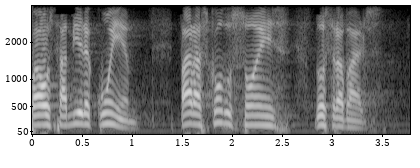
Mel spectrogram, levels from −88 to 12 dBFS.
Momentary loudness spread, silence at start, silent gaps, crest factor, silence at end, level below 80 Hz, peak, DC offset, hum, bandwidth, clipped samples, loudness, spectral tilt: 8 LU; 0 s; none; 14 dB; 0.35 s; -42 dBFS; 0 dBFS; under 0.1%; none; 4 kHz; under 0.1%; -14 LUFS; -10 dB/octave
